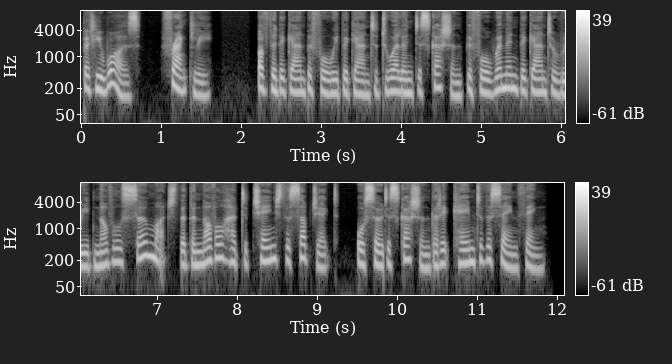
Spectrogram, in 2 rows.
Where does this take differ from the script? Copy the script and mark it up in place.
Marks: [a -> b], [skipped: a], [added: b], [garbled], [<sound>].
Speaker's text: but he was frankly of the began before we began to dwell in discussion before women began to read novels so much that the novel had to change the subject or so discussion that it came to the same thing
but he was frankly of the began before we began to dwell in discussion before women began to read novels so much that the novel had to change the subject or so discussion that it came to the same thing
